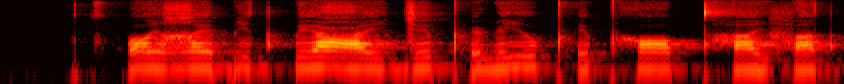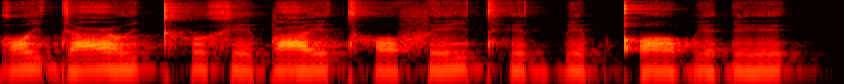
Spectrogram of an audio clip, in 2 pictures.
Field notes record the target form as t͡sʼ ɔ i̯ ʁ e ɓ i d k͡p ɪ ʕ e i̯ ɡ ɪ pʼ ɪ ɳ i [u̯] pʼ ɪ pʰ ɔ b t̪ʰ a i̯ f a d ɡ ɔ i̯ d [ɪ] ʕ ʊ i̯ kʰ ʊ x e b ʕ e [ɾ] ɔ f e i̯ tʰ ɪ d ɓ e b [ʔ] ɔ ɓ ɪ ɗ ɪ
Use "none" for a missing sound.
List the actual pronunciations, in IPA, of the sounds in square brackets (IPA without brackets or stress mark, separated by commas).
u̯, ɪ, tʰ, qʼ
